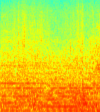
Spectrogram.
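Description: Background music of low, held notes that shift slowly, with no speech.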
